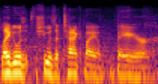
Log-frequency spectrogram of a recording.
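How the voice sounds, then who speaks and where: A woman's voice: low-pitched, fairly even intonation, brisk. A woman narrating a tabletop role-playing game as game master.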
